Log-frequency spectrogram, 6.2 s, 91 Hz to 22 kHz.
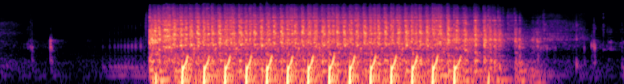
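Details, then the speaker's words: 1975 Honda CB360 engine, compression test while cranking, about 50 psi versus usual 150: light, quick, even starter cranking around two and a half strokes a second; low compression. "and it looks like right around 50 pounds compression that's not good I got a feeling that it needs a little bit more usually these motors are about 150 pounds compression"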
